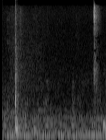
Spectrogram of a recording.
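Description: Two short sharp clicks about a second and a half apart, over a faint low room hum.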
